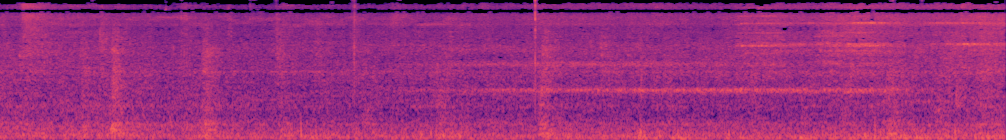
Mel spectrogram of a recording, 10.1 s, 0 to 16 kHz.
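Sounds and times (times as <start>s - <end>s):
subway train rumbling: 0.0s - 10.0s.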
